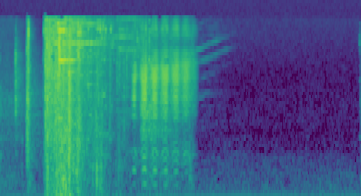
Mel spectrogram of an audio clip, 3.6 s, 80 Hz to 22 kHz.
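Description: A goat in the post-apocalyptic game Wasteland 3, wearing a bucket around its neck, lets out a short contented bleat after a brief rustle, clear and close, then quiet.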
